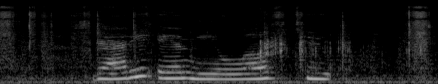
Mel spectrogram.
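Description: A young child reads aloud close by in a high, sing-song voice.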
